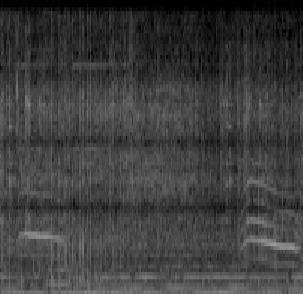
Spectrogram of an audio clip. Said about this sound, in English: My little kitty, kitty, don't be a scaredy.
